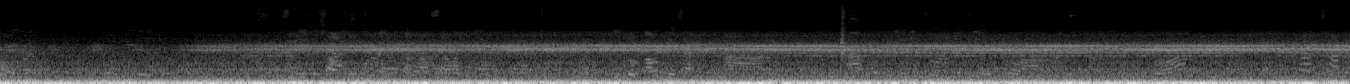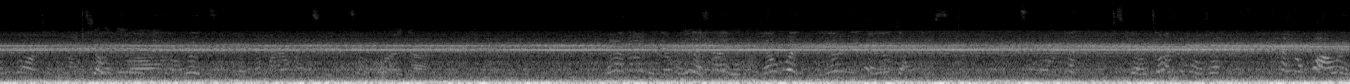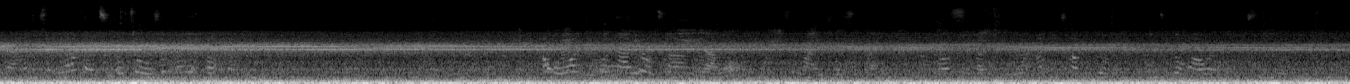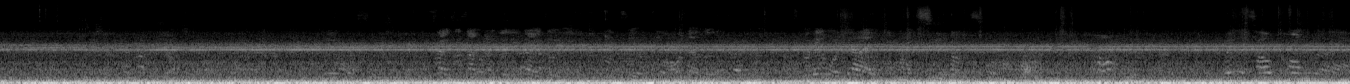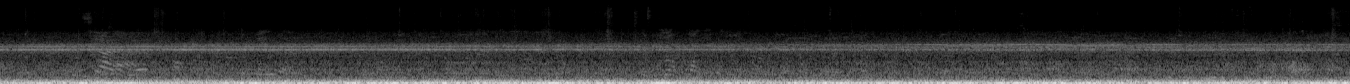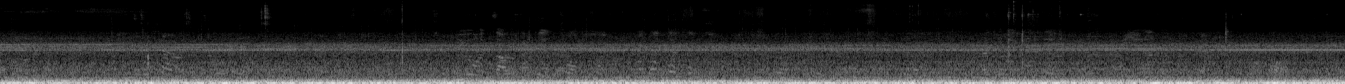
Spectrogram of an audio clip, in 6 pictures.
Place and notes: Yanchao, Kaoshiung - high-speed rail
inside of the high-speed rail, Sony PCM D50 + Soundman OKM II
高雄市 (Kaohsiung City), 中華民國, 14 April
